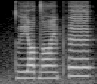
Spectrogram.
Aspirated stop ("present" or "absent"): present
